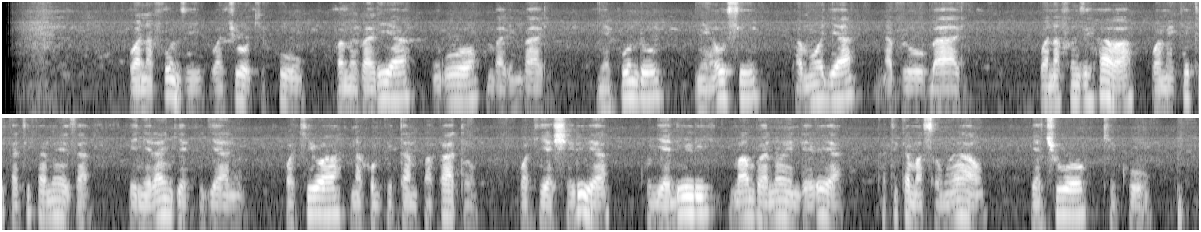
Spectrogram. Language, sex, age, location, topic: Swahili, male, 18-24, Dar es Salaam, education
